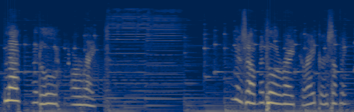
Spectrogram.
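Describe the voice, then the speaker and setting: A woman with an extremely high, childlike voice reads a visual novel aloud for a stream. She slips between playful narration and casual asides. Light tinkly music plays behind her. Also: measured pace. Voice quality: high, girlish voice. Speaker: streamer, host.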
